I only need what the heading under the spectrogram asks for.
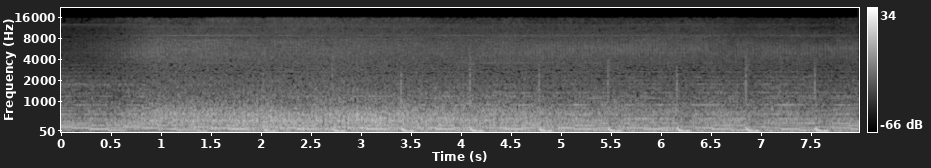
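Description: Marine One, the presidential helicopter, lands to take President Trump to the White House in Washington. Its rotor thumps steadily over a loud, dense engine roar that stays constant throughout, with no voices.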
